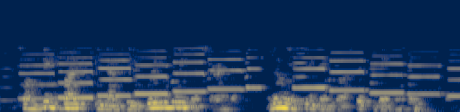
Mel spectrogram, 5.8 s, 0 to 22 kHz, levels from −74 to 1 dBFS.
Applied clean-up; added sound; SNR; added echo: classical method WPE with log-MMSE.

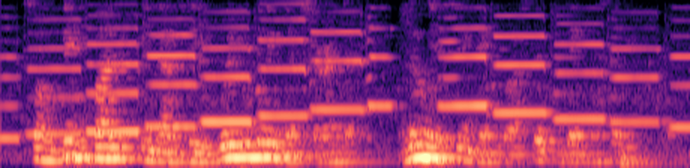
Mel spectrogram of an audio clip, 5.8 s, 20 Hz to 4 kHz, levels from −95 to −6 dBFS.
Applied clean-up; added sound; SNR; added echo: none; Wind instrument, woodwind instrument; 11 dB; reverberation time 0.6 s.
